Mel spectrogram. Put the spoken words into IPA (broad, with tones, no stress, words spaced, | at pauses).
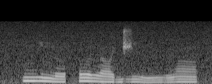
mi˦no˧ho˦ lɔ˦d͡ʒi˦˨mi˧ wɔ̃˦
